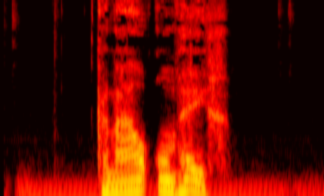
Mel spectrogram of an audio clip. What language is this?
Western Frisian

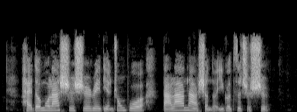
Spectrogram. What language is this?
Chinese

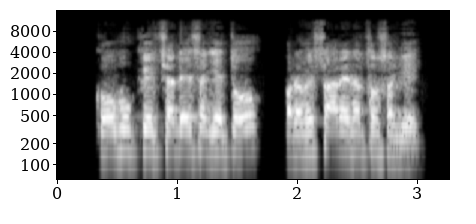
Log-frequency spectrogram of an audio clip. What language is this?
Sindhi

